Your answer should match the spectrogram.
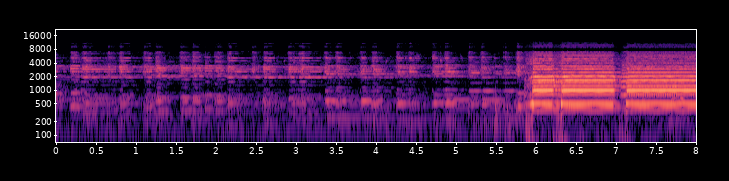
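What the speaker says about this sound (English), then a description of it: "What a busy traffic on this Friday evening." Car horns honk in busy Friday evening traffic, several overlapping blasts that swell into loud, sustained tones over the last two seconds, above a steady layer of road and engine noise.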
